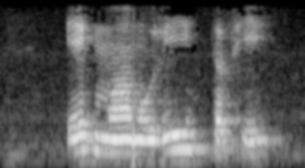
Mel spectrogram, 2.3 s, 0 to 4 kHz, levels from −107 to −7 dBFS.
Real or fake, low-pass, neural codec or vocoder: real; 3.6 kHz; none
